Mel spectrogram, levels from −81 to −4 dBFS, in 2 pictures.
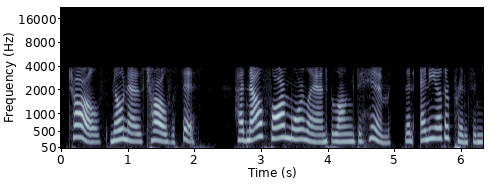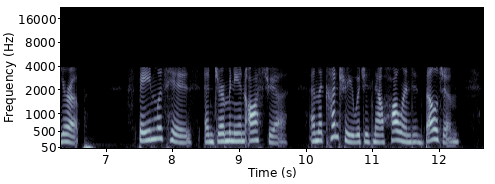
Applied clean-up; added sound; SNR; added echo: none; none; none; none.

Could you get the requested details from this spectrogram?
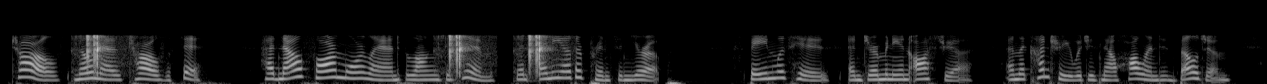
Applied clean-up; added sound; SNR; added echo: none; Crackle; -5 dB; none.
